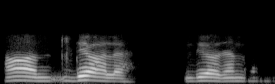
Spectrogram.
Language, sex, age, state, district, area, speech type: Odia, male, 18-30, Odisha, Kalahandi, rural, conversation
